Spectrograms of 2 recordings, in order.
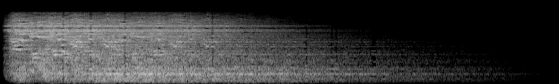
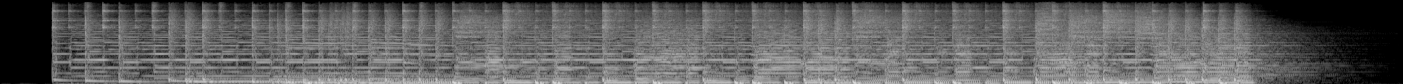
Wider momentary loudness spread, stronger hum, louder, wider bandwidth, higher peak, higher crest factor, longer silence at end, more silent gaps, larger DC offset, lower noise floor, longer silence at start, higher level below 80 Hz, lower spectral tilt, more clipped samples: first, 21 LU vs 5 LU; neither; about the same, -13 LUFS vs -15 LUFS; second, 12.5 kHz vs over 20 kHz; about the same, 0 dBFS vs 0 dBFS; about the same, 18 dB vs 16 dB; first, 1.95 s vs 0.95 s; neither; neither; second, -69 dBFS vs -74 dBFS; second, 0.05 s vs 0.5 s; second, -64 dBFS vs -24 dBFS; second, 0 dB/octave vs -2.5 dB/octave; neither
